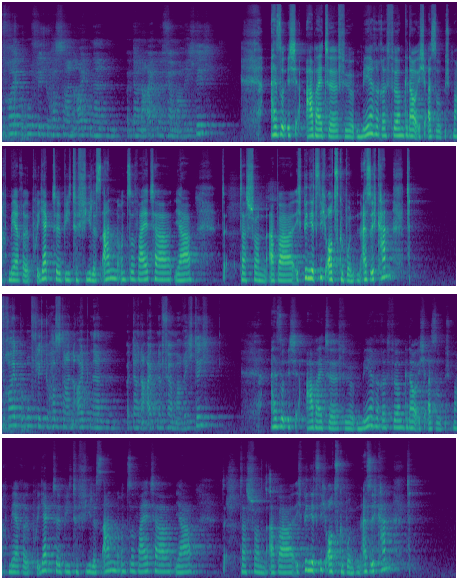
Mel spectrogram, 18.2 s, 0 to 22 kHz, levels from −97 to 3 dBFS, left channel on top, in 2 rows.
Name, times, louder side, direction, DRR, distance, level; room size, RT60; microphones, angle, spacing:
voice 1, 0.0-2.3 2.6-4.1 13.6-13.8, right 3 dB, 85° right, 3 dB, 2.6 m, -45 dB
voice 2, 4.8-13.6 13.9-17.3, left 7 dB, 65° left, 18 dB, 0.5 m, -32 dB
19.0 x 8.9 x 6.1 m, 1.5 s
head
